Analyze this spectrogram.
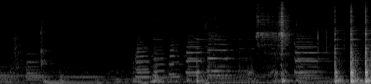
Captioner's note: lentils dropping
